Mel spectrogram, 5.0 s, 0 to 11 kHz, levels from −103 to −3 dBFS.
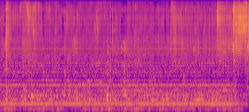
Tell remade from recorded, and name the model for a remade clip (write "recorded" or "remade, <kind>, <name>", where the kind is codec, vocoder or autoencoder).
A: remade, vocoder, BigVGAN v2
